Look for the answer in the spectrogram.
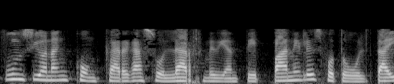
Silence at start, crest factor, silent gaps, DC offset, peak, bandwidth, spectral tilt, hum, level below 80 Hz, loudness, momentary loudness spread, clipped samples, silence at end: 0.05 s; 14 dB; none; under 0.1%; -2 dBFS; 5.4 kHz; -11 dB/octave; none; -50 dBFS; -17 LUFS; 5 LU; under 0.1%; 0 s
